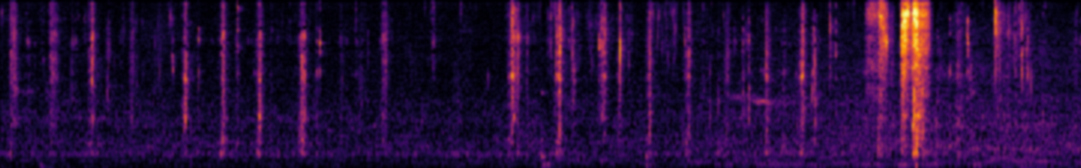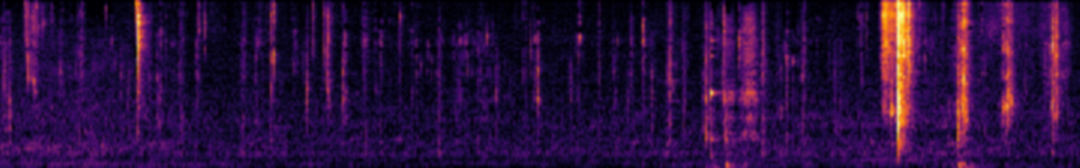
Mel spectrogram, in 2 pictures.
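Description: Close-miked chewing and biting while eating Paldo bibimmyeon cold spicy noodles, with small wet clicks and smacks throughout. A few louder mouth sounds come about halfway through and again near the end.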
